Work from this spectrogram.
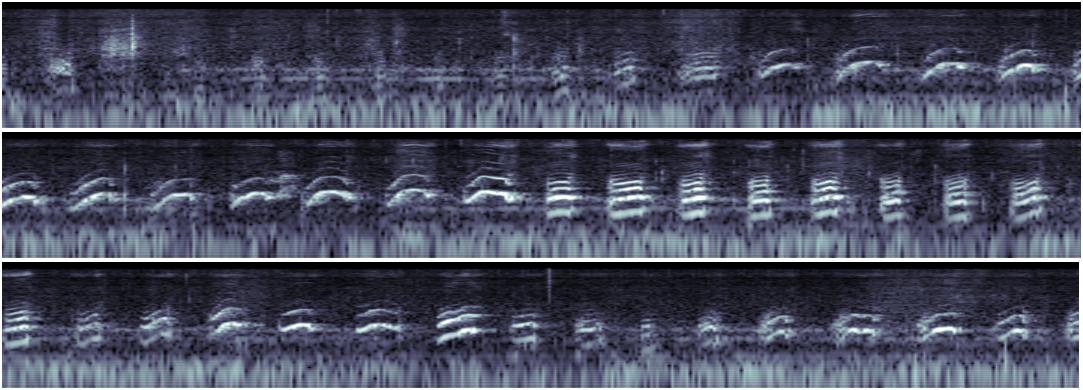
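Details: Ten-day-old Akita puppies crying without stopping while cared for by Jun, a four-year-old brindle female; many high, rising-falling squeals and whines, about three or four per second, overlapping from several pups, over a low steady hum.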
